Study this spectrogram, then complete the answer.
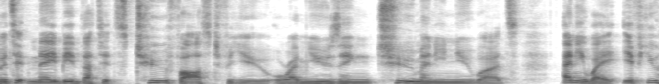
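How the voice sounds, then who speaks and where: A man with a plain, everyday voice, medium pitch and fairly slow pace, on a very clean recording with a silent background. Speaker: English teacher and storyteller. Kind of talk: tutorial; reading aloud. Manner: clear, deliberate.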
